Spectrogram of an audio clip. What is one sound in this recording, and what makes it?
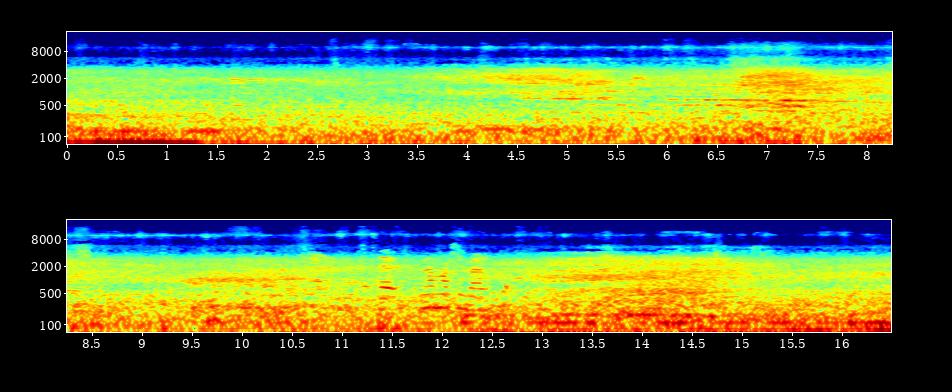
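Traffic hums steadily along an outdoor street.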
